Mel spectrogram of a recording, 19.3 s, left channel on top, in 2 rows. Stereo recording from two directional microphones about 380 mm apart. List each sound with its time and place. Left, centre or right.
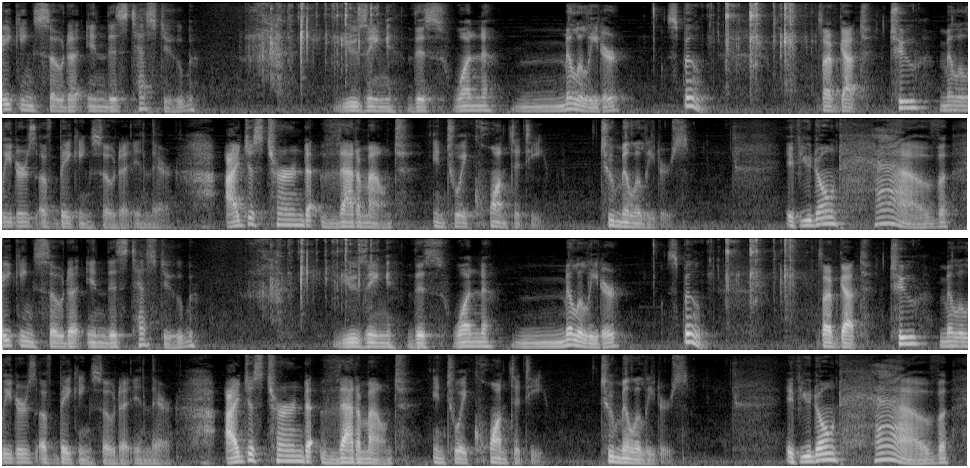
0.0 s speech: centre
2.5 s keys jangling: centre
3.5 s speech: centre
7.4 s a sound: centre
8.1 s speech: centre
